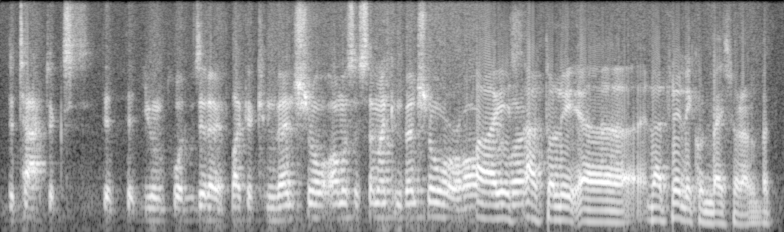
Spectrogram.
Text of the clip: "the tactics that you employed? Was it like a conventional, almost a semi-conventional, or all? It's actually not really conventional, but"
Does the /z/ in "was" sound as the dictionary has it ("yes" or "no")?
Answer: yes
